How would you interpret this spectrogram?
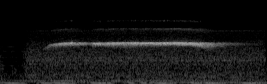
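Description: A single sustained whistle blast, shrill and steady, holding one high pitch for about a second and a half before cutting off, heard alone over a low rumbling background.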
